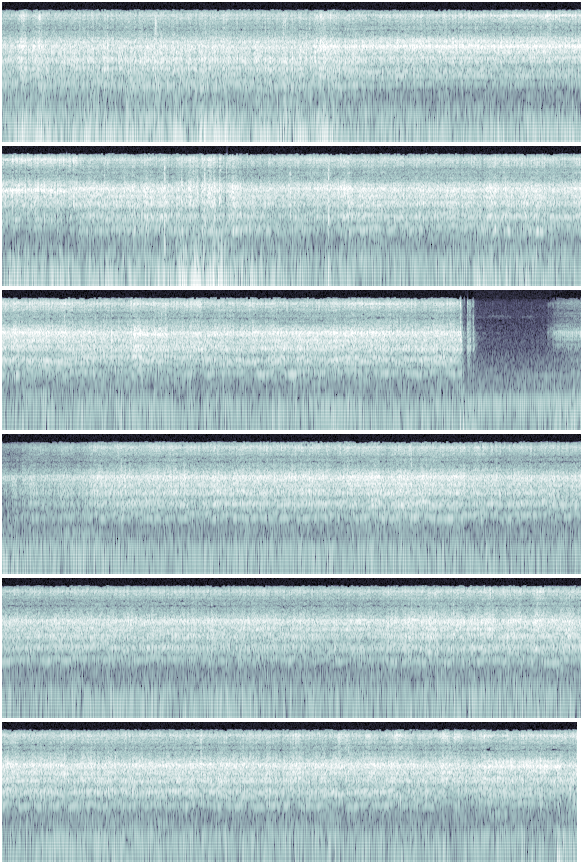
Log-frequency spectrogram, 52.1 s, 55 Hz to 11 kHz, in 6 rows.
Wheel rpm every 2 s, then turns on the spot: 40, 40, 40, 40, 40, 40, 40, 30, 40, 40, 40, 40, 10, 20, 40, 40, 30, 30, 30, 30, 40, 40, 40, 40, 40, 40.
none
